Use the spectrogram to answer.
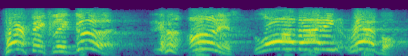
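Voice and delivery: high, loud proud rebel boast; proud shout. Acted. Preacher proclaiming himself a law-abiding rebel, loud and high.

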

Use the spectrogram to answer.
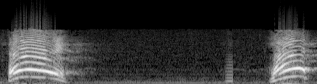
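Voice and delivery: high, loud crowd shout at the door; crowd yelling. Acted. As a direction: bellow his name from outside the door. Crowd calls out at Lot's door.

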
